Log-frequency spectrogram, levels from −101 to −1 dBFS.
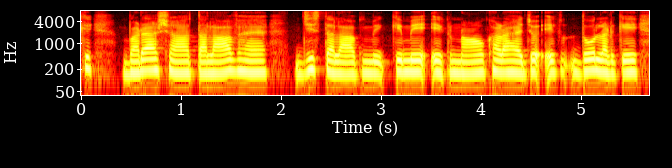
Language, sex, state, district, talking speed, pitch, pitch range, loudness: Hindi, female, Chhattisgarh, Balrampur, 160 wpm, 170 Hz, 165-180 Hz, -14 LUFS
